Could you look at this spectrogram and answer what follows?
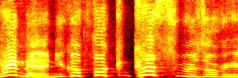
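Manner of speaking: put-on brash, shrill, very high New York accent hollering. Retelling a New Yorker shouting at a guy ignoring customers, imitating someone yelling. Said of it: "He's like yelling at him".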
